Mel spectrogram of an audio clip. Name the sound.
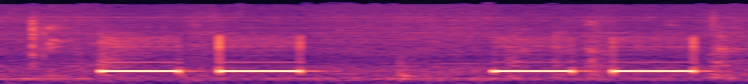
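telephone call ringing out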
